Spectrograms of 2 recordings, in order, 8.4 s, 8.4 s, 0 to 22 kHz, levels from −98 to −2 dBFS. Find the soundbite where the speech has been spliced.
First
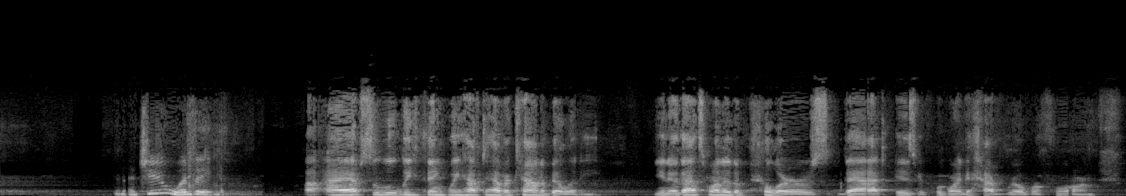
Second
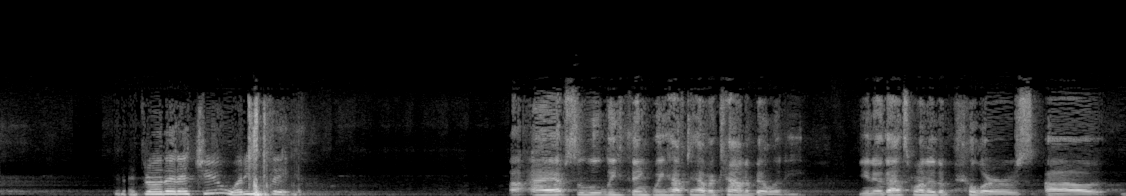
first; 5 cuts; at 1.0 s, 1.4 s, 1.9 s, 6.3 s, 6.9 s

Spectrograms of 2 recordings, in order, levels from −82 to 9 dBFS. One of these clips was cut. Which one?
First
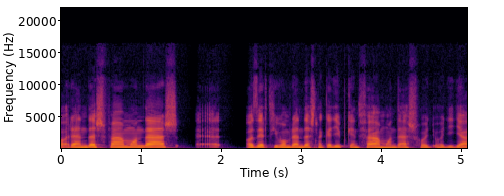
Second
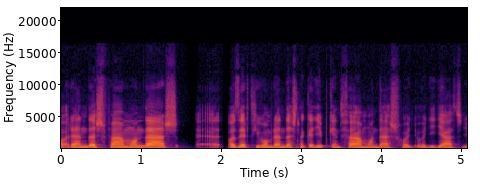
second; 1 cut; at 2.0 s

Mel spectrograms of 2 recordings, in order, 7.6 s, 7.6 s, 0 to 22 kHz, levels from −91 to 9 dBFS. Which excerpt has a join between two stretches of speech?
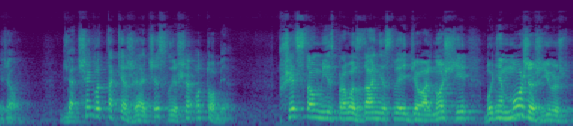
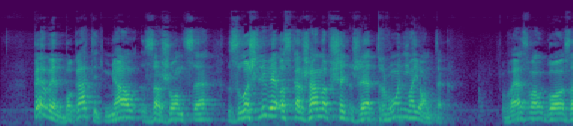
second; 4 cuts; at 1.3 s, 3.0 s, 4.6 s, 5.4 s

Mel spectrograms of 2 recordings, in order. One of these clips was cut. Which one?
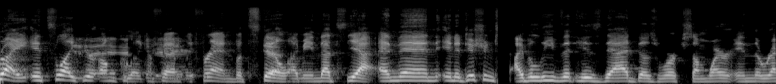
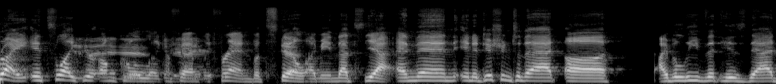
first; 2 cuts; at 1.3 s, 5.0 s

